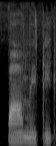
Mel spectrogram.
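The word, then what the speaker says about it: palmitic: पामीटिक acid. L को silent रखते हैं, पामीटिक एसिड।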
